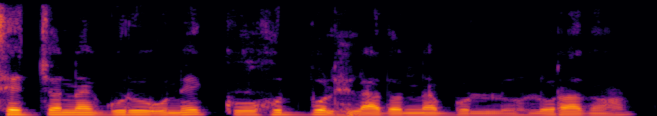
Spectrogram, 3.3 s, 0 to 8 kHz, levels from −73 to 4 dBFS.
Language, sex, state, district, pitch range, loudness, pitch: Chakma, male, Tripura, Dhalai, 115-140 Hz, -19 LUFS, 125 Hz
